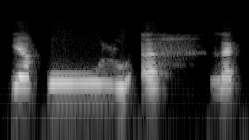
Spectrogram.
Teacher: ha besar disukunkan, berarti dari tenggorokan paling bawah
